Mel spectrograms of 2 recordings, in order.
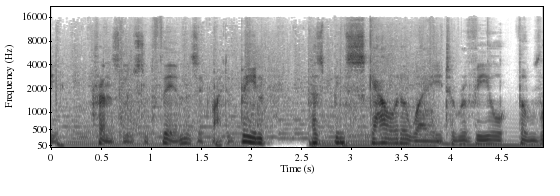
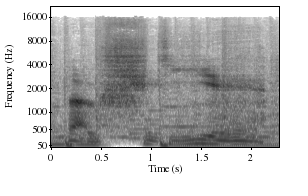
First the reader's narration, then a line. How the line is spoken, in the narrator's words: he moans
